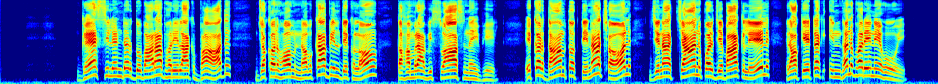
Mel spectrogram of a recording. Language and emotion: Maithili, surprised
